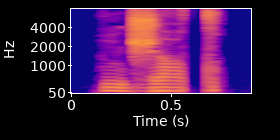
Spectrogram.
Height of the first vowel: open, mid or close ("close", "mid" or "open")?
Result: open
